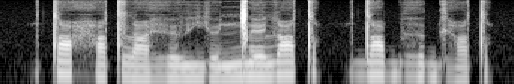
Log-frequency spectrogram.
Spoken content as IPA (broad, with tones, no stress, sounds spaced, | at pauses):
tˤ ø˦ h e˨ tˤ l ɛ˩ ɦ ø˨ v j ø˨ ŋ͡ǀ ɛ˦ l y˥ tˤ | dˤ e˥ bʱ ə˦ ɡʱ e˩ tˤ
